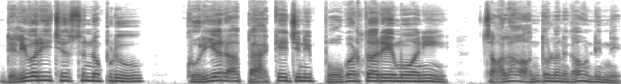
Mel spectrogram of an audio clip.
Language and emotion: Telugu, fearful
